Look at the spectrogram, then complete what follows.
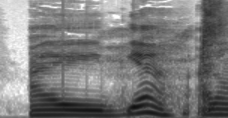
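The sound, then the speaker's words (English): A single sneeze: a drawn-out voiced intake that rises in pitch, then a sharp, hissy burst at the end. Nothing else is heard. “Bless you. Thank you.”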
